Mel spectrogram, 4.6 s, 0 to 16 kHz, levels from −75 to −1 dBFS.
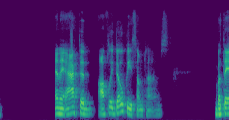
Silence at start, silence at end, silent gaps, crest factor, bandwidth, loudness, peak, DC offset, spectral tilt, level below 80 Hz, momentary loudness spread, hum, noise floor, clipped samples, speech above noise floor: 1.1 s; 0 s; none; 22 dB; 12.5 kHz; -22 LUFS; -2 dBFS; under 0.1%; -5.5 dB/octave; -64 dBFS; 15 LU; none; under -90 dBFS; under 0.1%; over 68 dB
